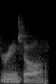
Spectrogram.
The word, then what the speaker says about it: Regole: It's pronounced just Regal.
